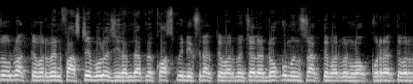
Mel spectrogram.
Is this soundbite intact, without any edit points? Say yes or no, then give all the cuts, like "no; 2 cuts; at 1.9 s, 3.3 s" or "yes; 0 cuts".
yes; 0 cuts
